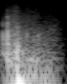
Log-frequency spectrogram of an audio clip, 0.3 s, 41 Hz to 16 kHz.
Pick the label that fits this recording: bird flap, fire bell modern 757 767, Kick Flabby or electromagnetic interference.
bird flap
